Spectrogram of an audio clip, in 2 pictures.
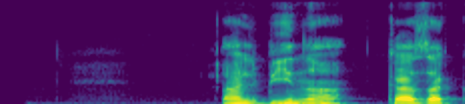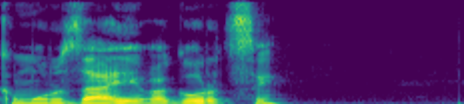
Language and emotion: Russian, neutral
